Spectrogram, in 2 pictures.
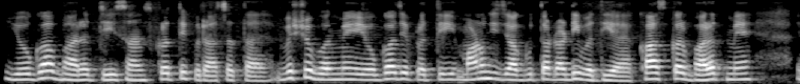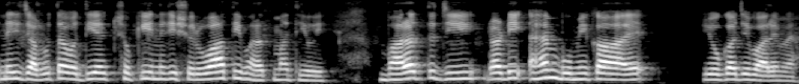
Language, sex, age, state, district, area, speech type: Sindhi, female, 30-45, Rajasthan, Ajmer, urban, spontaneous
